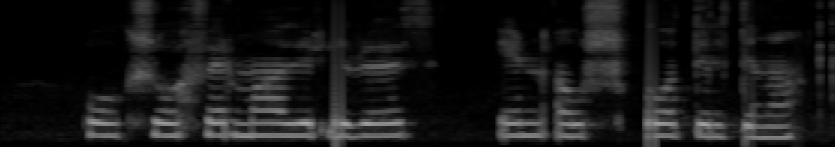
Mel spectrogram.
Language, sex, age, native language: Icelandic, male, 13, Icelandic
